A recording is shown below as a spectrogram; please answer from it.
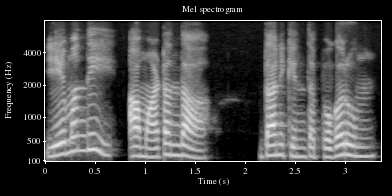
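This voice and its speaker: A woman voicing a stern middle-aged father who speaks gravely and directly, in a storybook reading. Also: medium pitch, animated, takes it slowly, lo-fi sound. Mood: angry.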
